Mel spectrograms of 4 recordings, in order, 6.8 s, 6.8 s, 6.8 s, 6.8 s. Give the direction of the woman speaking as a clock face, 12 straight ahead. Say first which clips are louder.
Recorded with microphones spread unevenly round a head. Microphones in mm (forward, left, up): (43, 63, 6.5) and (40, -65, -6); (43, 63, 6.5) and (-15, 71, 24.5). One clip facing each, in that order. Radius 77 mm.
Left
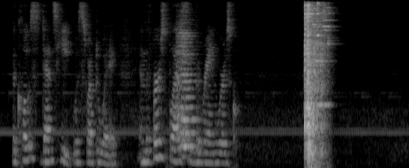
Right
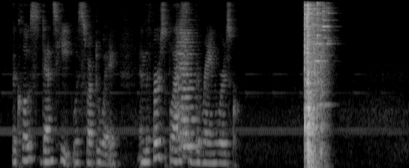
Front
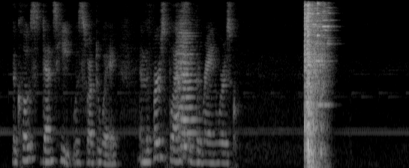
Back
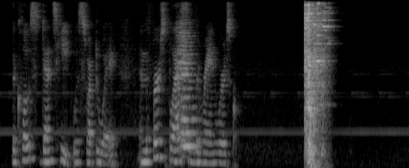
Right 1 dB, back 1 dB; 5 o'clock.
